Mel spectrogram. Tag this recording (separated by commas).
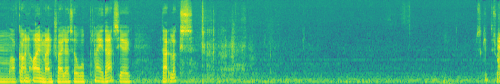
Speech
